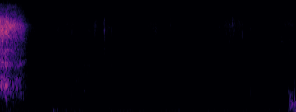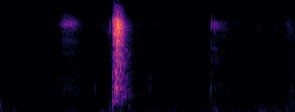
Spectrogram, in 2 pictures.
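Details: A run of several sharp, breathy sneezes with quieter breaths between them in a quiet room, after using a new vial of sneezing powder (chhinkni).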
